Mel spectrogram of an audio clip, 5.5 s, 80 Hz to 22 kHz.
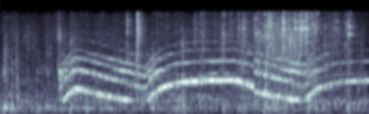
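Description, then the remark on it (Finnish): An alarm siren at an air base in southern Taiwan, sounding as Taiwanese military pilots rush to their F-16 fighter jets, wails steadily, its tone sliding slowly up and down in long sweeping cycles, loud and continuous with no voices over it. “Hälytys soi ja taivanilaiset sotilaslentäjät ryntäävät F-16 hävittäjilleen lentotukikohdassa Etelä-Taivanissa.”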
